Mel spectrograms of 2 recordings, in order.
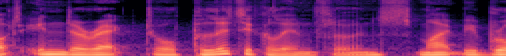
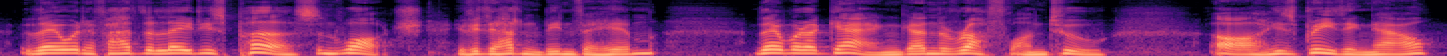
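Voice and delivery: excited woman; 6 semitones higher than usual. A narrator's reading. The woman tells the crowd about the gang, excited. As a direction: tell everyone what happened.

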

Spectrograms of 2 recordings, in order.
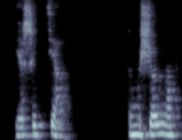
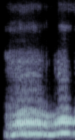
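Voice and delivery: long rolled r like an engine; rolled rocket rrr. Shown as a demonstration. Articulation game for children: rolled rocket r. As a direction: roll the r like a rocket warming up. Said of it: "Як ракета збирається в космос".

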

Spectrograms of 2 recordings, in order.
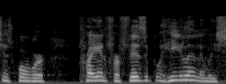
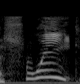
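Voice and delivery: high, airy stoner "Sweet"; surfer sweet; 8 semitones higher, 6 dB quieter than usual. Retold or imitated. Pastor mimics the Bill and Ted movie slackers. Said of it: "they go".

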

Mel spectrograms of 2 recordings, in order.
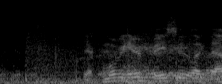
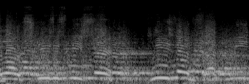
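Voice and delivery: silly pleading voice; 8 semitones higher, 3 dB louder than usual. Pretend. Goofy pleading voice.

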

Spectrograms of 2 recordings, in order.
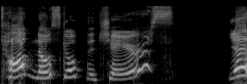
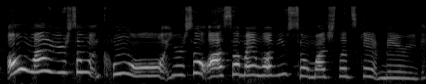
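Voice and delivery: swooning fangirl; 6 semitones higher, 5 dB quieter than usual. Pretend.

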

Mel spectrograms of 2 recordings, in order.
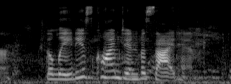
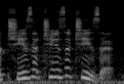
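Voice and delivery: usual speaking voice

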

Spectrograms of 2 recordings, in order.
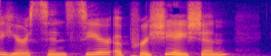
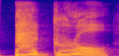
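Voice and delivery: loud, sharp surprised rebuke, a bit higher; startled scold; 4 semitones higher, 8 dB louder than usual. Retold or imitated. Mother catching daughter cutting sister's hair, loud startled scold. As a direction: blurt it out in shock at the child. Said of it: "And in your surprise, you say".

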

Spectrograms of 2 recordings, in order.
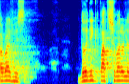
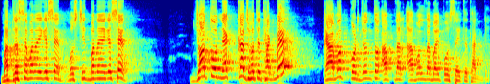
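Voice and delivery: high, loud fervent preaching; full-force preaching; 8 semitones higher, 11 dB louder than usual. Real, not acted. Preacher stirring the gathering, full-force fervent preaching. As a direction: preach it out to the whole crowd.

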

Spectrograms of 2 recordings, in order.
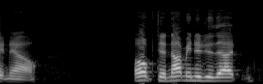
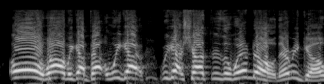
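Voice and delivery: high and loud; surprised; 7 semitones higher, 5 dB louder than usual. Real, not acted. Gamer shot through a window, high loud surprise. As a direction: cry it out in shock.

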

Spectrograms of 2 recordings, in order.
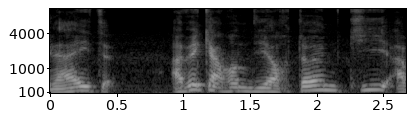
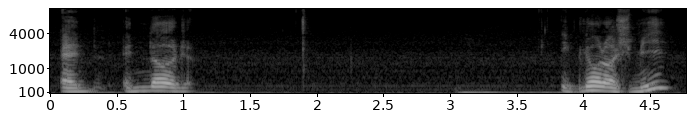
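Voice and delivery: bad English accent; slower than usual. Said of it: "mon accent est merdique".

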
